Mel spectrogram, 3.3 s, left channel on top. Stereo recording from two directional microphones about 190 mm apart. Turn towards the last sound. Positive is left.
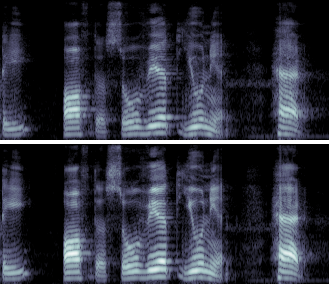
turn(degrees=-35)  # may be behind; listen again after turning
